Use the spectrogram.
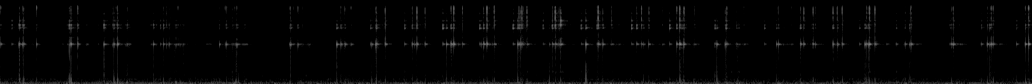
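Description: An empty, hollow, clear cut glass jar with a diamond pattern is tapped and scratched close up with the long nails of both hands. The result is a quick stream of bright, clicky glass taps with a faint ringing tone near 2.5 kHz that dies away almost at once, mixed with soft scratching.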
